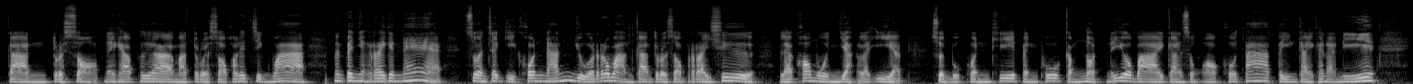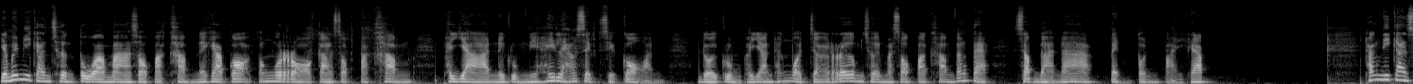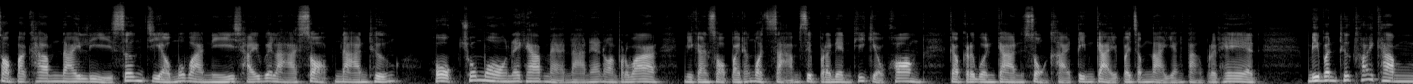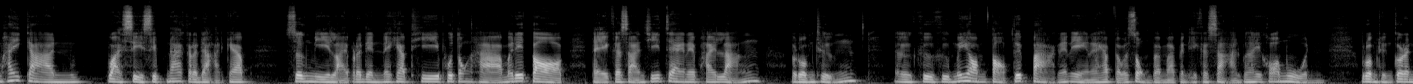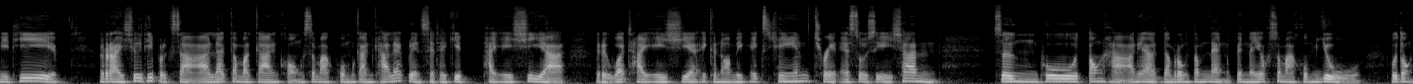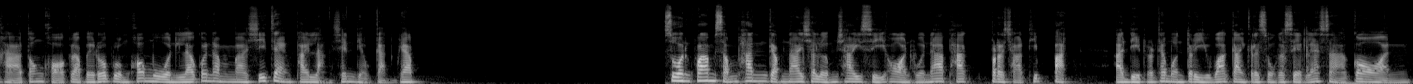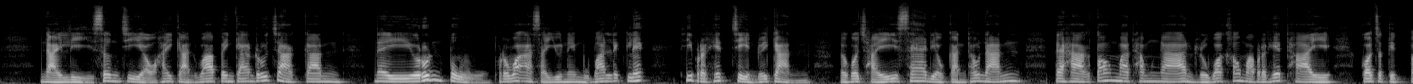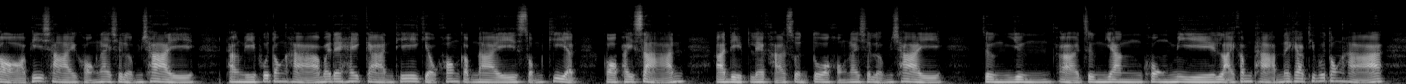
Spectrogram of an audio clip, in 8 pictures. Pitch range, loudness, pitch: 110-135 Hz, -24 LUFS, 115 Hz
